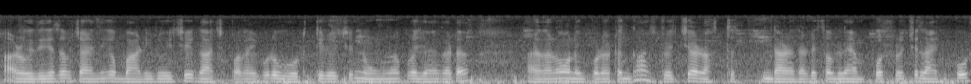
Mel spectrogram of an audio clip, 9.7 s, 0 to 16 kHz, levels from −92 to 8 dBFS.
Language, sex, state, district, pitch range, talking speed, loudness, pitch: Bengali, male, West Bengal, Jhargram, 120-130 Hz, 190 wpm, -18 LUFS, 125 Hz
